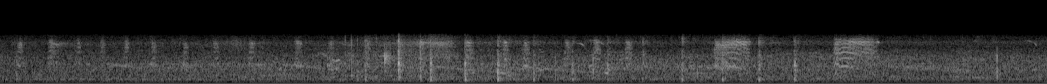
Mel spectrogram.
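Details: Strange noises from a squirrel eating outside a neighbouring window: a long run of dry clicks and ticks, then two brief, harsh, rasping calls near the end.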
